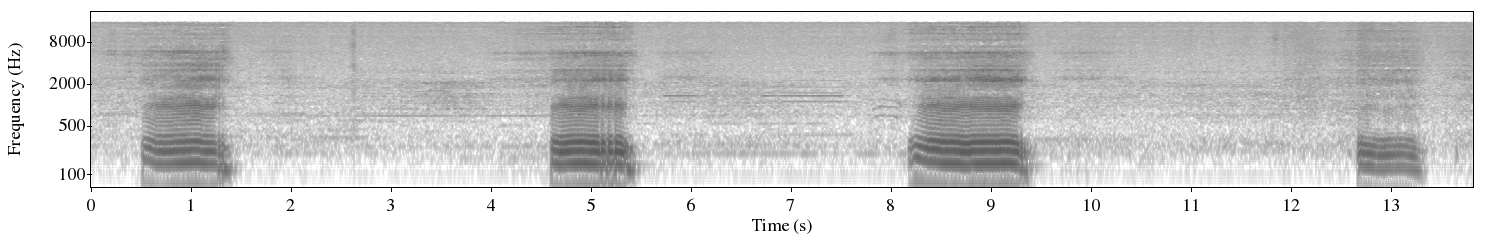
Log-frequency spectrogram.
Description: Hubby snoring so loud!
